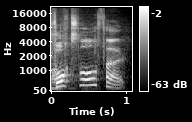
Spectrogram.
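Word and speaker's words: faux: एक्स को तो pronounce ही नहीं करते। फोफर। फोफर। फोफर एक्स नाम ही नहीं लेना उसका। साइलेंट है वो।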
